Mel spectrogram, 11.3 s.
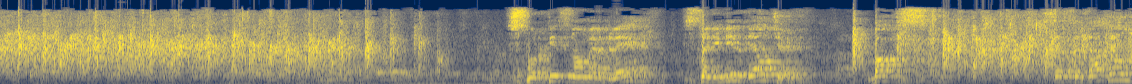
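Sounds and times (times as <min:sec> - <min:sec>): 
applause: 0:00.0 - 0:04.5, 0:08.5 - 0:11.3
speech: 0:05.2 - 0:09.6, 0:10.6 - 0:11.3.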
